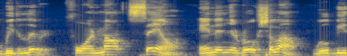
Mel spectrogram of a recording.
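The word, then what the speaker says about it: ציון: In Mount Seon and in Yerushalayim, which are mispronounced as Zion and Jerusalem, will be deliverance, as Yahweh has said.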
